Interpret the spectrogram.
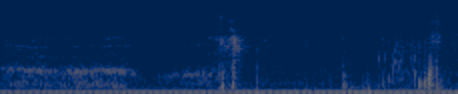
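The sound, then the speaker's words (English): A few soft sipping and slurping sounds of someone drinking coffee, short and quiet, over a steady low background hum with no talking. “I'm going to take another sip of coffee.”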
